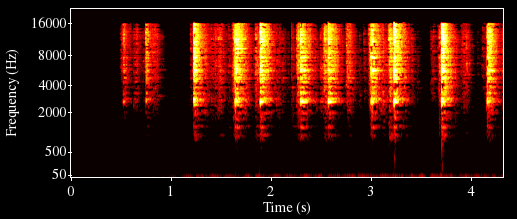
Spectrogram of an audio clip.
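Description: A candy seller's scissors clack open and shut in an alley in a quick, uneven rhythm: about a dozen bright, metallic snips, loud and crisp, with no voices.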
